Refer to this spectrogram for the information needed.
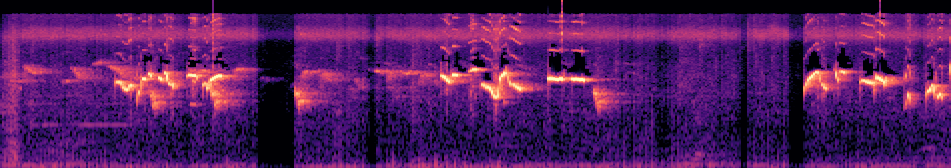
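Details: A scaly thrush sings lively bright, warbled phrases, each a quick tumble of whistled notes separated by short pauses, played to prompt other thrushes to sing along.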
